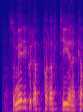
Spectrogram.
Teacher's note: And the T's are very dental.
